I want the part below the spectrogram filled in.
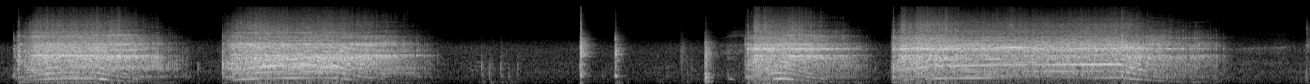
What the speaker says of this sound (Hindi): मैंने लिया सिर्फ तिल और चीनी, हम वज़न लिया और उसको मैं अच्छी तरह मज़ीद पीस रही हूँ।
